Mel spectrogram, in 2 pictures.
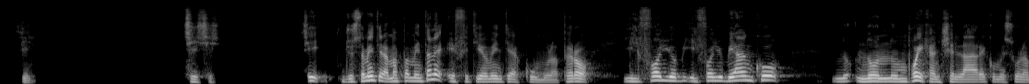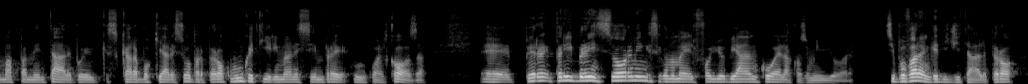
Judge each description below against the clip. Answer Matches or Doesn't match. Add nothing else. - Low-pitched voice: Matches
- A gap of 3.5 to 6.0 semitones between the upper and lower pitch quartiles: Matches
